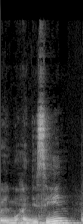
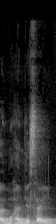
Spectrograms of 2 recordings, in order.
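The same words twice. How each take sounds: First: المهندسين ending in a long "-een"; plural reading. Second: المهندسين ending in "-ayn"; dual reading. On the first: Teacher giving the first reading, المهندسين ending "-seen". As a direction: say المهندسين with "ee" before the n. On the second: Teacher giving the second reading, المهندسين ending "-sayn". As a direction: say المهندسين with "ay" before the n. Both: Shown as a demonstration. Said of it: "تتقرأ إيه يا غالي؟".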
